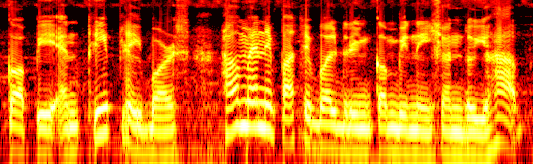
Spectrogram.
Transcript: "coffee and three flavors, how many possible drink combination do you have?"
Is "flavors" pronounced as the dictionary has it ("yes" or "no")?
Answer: no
